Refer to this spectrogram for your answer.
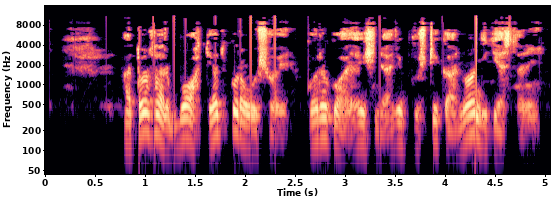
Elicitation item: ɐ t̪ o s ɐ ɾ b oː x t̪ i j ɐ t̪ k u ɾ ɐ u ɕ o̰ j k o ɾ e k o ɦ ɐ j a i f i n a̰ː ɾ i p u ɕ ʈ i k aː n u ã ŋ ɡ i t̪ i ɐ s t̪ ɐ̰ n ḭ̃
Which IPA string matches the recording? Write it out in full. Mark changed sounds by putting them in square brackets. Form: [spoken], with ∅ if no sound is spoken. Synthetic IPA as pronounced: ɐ t̪ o s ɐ ɾ b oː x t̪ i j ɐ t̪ k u ɾ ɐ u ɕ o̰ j k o ɾ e k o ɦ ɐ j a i [ɕ] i n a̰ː ɾ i p u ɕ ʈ i k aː n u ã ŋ ɡ i t̪ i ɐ s t̪ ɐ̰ n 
